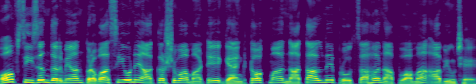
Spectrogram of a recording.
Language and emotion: Gujarati, neutral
